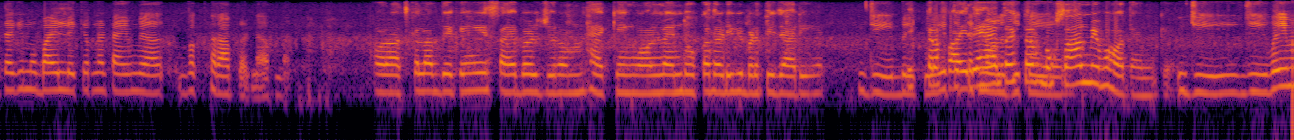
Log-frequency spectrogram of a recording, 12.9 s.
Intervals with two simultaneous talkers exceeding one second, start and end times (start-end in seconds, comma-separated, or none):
9.1-10.6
